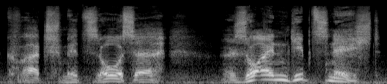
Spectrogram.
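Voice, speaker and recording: A man voicing a grumpy, gruff big male dragon father with a gravelly growl. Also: medium pitch, very animated, extremely slow, heavily acted. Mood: grumbling.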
